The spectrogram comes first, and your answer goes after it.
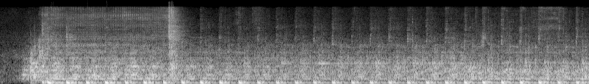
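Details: Royal Enfield 350 just after its silencer was modified and plated, first start after several days unused; no exhaust gas leaks. The single-cylinder thump catches at once and settles to a steady loping idle, about two and a half beats a second, with no exhaust ticking: normal idle.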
